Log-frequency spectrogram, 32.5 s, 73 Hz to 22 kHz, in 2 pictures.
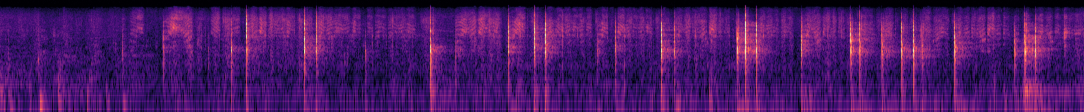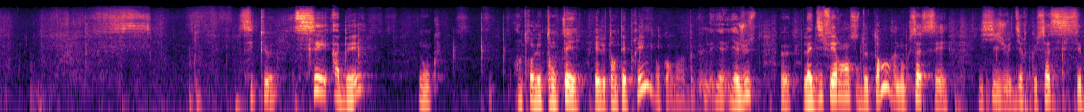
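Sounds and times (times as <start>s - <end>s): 
writing an equation on a board during a physics lecture: 1.8s - 18.7s, 19.6s - 22.1s, 22.9s - 24.0s
speech: 20.0s - 21.8s, 22.6s - 22.9s, 24.2s - 32.5s.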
